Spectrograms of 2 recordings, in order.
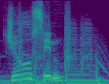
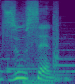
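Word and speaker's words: Zhuxin: pronounce zusin no no it's pronounced as juin juin so it's not zusen I can speak mandrin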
